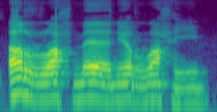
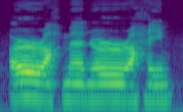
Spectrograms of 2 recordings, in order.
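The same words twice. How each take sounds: First: The r is a quick tongue tap. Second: The r sounds like an American er. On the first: The speaker calls it right. "It is Ar-Rahman Ar-Rahim" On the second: The speaker calls it wrong. "It is not Ar-Rahman Ar-Rahim, like the American er"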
